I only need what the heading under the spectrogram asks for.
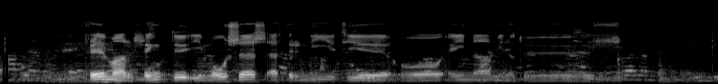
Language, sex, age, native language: Icelandic, male, 15, Icelandic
